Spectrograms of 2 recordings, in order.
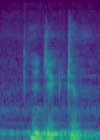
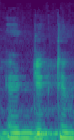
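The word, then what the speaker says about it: adjective: आगे अगर मैं एडजेक्टिव की बात करूँ, एडजेक्टिव, ये ध्यान रखना ये एडजेक्टिव नहीं है, ये एडजेक्टिव है। ये डी जो है यहाँ पे साइलेंट है।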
